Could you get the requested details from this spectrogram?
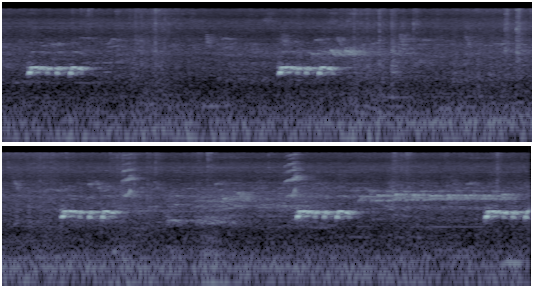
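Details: Zebra dove singing a staccato, rattling coo phrase, repeated five times at roughly two-and-a-half-second intervals, each burst short and even in pitch, with faint other bird notes and steady low background noise.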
